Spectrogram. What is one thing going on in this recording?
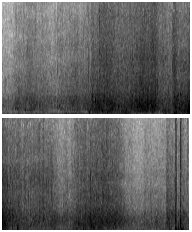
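Water splashes and swirls as someone wades through a pool.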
